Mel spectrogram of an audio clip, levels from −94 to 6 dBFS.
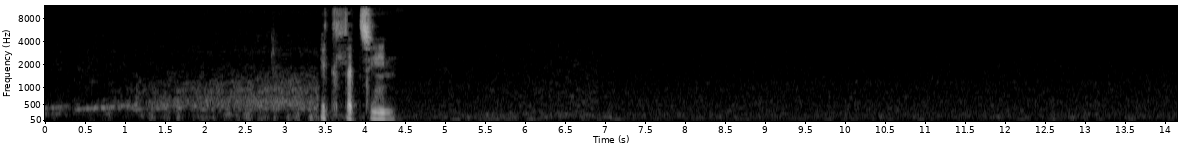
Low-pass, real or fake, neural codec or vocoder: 10.8 kHz; real; none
